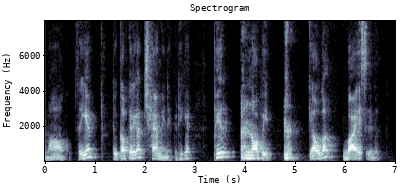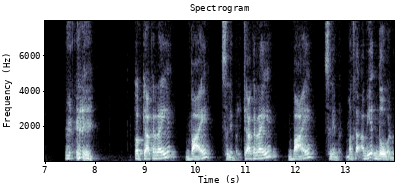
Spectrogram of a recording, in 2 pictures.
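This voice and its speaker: A man with an Indian English accent giving a revision lecture, drilling points with repeated questions and clearing his throat often. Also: a little high. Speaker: medical lecturer.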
